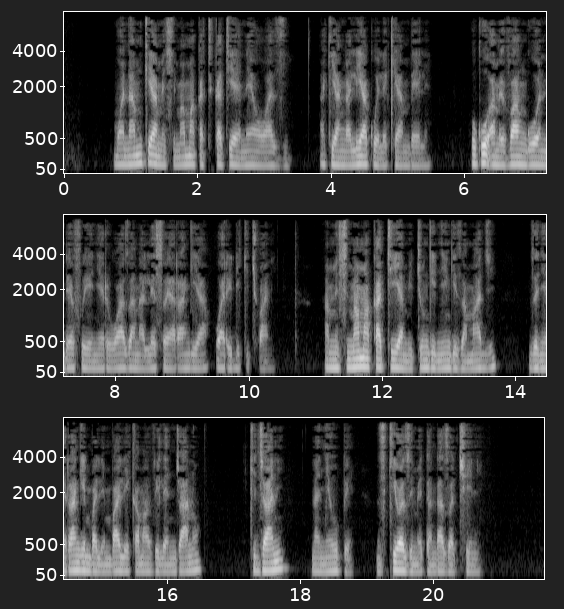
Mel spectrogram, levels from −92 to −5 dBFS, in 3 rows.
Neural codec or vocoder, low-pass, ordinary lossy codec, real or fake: autoencoder, 48 kHz, 128 numbers a frame, DAC-VAE, trained on Japanese speech; 7.2 kHz; MP3, 32 kbps; fake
